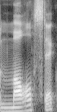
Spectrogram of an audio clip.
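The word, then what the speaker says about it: mahlstick: can be used as what we call a maul stick which is spelled m-a-h-l and it's essentially just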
